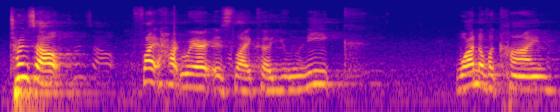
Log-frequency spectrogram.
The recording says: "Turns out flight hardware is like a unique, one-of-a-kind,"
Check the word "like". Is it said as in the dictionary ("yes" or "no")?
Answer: yes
